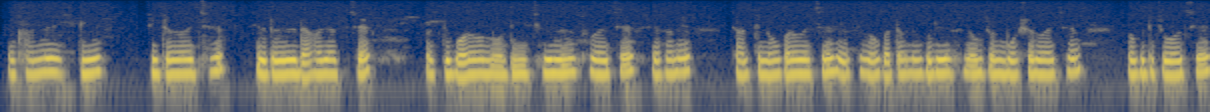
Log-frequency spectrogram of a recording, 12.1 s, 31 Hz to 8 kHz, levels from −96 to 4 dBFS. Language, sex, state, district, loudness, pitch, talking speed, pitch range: Bengali, female, West Bengal, Jalpaiguri, -14 LUFS, 205 Hz, 125 wpm, 200-215 Hz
